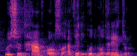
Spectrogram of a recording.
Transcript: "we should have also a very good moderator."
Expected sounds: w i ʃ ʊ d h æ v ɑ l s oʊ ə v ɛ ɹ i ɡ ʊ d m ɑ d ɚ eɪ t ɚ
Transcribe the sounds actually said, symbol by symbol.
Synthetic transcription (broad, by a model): w i ʃ ʊ d h æ v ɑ l s oʊ ə v ɛ ɹ i ɡ ʊ d m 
